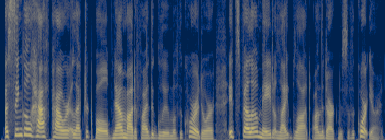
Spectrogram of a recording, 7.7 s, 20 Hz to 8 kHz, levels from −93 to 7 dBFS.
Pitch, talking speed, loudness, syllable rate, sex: 190 Hz, 195 wpm, -22 LUFS, 5.0 syllables/s, female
